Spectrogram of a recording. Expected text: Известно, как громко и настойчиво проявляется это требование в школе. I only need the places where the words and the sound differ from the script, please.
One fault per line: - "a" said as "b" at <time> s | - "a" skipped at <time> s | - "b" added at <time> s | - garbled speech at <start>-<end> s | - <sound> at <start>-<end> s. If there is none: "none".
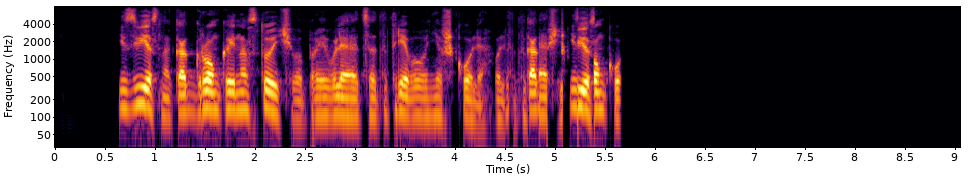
- garbled speech at 4.4-5.7 s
